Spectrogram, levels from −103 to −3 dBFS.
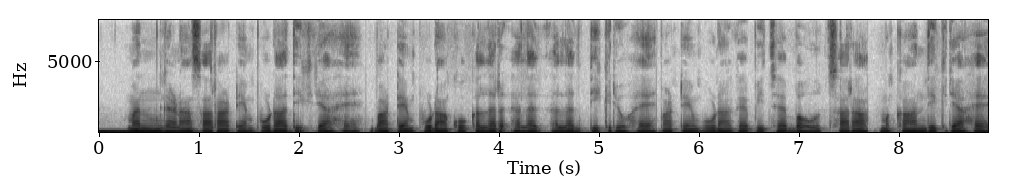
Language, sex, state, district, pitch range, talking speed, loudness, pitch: Marwari, male, Rajasthan, Nagaur, 95-105 Hz, 170 wpm, -18 LUFS, 100 Hz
